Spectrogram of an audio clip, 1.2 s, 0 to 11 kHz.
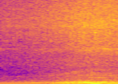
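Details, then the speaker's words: K24A2 swapped EK Civic hatchback first start after sitting about three years: fuel pump heard priming, then engine settles to a smooth, even note as revs rise slightly, no misses, knocks or ticking; running cleanly. "Oh! Gosh, she wants to go. Fuel pump. Ooh! Listen, she auto smooth."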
